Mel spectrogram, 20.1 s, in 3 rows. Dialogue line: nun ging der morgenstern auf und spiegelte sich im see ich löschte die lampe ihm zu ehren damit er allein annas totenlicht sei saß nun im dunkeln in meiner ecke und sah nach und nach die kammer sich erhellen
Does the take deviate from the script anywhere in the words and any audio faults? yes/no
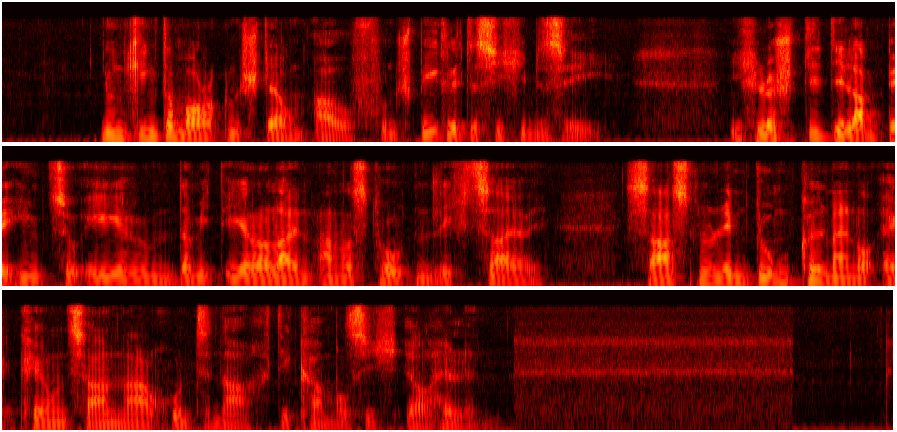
yes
